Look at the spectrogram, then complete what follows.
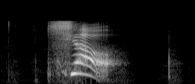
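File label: "shang4", Mandarin Chinese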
